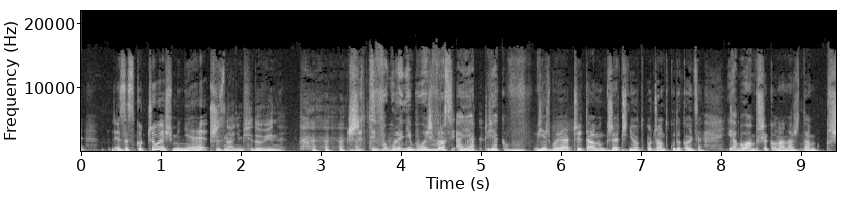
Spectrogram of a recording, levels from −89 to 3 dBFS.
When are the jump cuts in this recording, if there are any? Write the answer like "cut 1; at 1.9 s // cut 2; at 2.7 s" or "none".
none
